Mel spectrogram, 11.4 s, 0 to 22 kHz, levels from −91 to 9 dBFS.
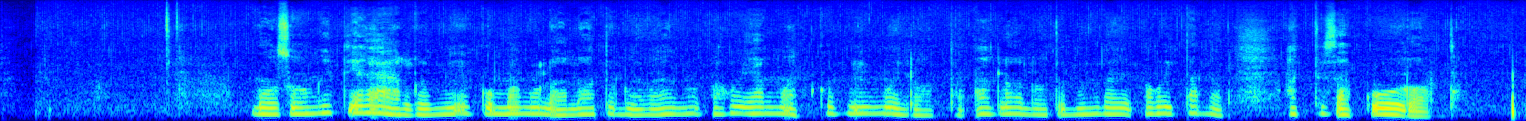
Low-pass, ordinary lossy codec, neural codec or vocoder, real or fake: none; none; codec, 44.1 kHz, 7.8 kbps, Pupu-Codec; fake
